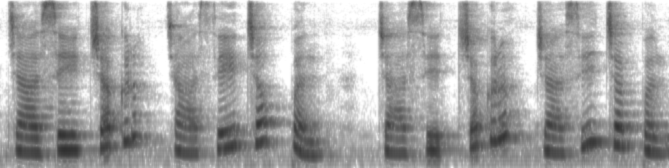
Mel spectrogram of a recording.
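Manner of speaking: each word drawn out slowly for the class to repeat; slow model reading. Shown as a demonstration. Teacher to young pupils, slow clear model reading. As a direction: model it slowly so students echo. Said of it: "Repeat after me".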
